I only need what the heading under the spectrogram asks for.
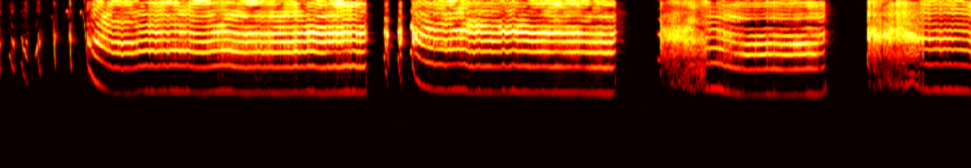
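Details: Bingo, a pet otter, voicing his new rolling squeal: rapid ticking onset, then loud, long, level harmonic squeals of several seconds each, separated by brief silences, above a constant low hum.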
